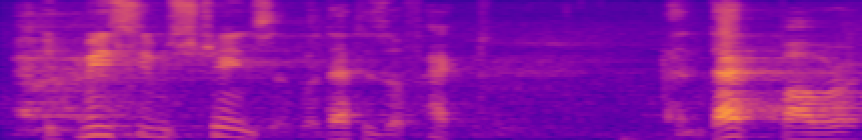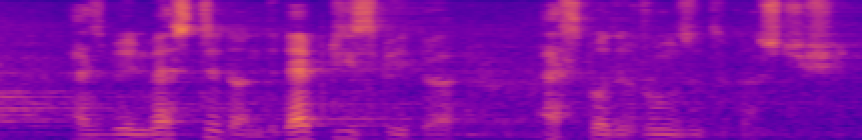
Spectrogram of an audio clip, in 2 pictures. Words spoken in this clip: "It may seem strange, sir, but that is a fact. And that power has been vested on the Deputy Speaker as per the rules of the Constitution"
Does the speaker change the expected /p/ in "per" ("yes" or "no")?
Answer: yes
